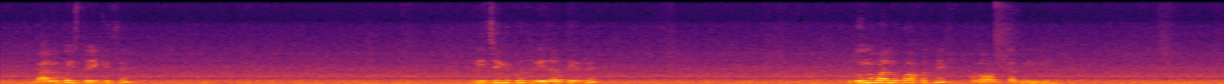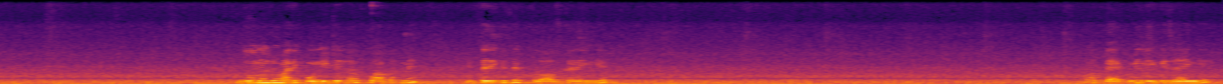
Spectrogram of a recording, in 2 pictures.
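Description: A young woman speaks in short bursts close by.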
